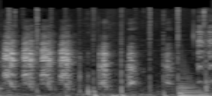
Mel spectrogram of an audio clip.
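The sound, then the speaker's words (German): A kookaburra's laughing call: a rapid string of loud, cackling hoots rising and tumbling in quick rhythm, with no one speaking, ending in a lower, rougher burst. “Gerade dieses Nachlachen fand ich toll. Der klingt so, wenn er den Schnabel aufmacht.”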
